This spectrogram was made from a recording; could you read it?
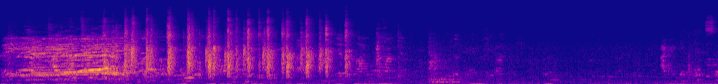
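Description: A loud vocal shout gives way to a burst of rhythmic clapping, sharp evenly spaced claps that fade out after a few seconds, leaving faint murmuring.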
